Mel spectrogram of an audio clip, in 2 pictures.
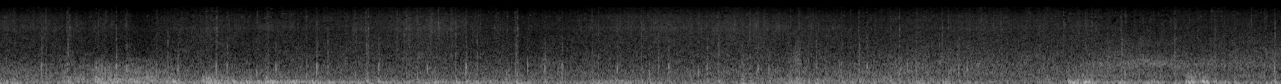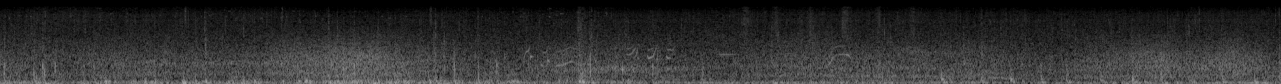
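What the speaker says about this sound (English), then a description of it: "Lightning strike." Steady heavy rain pours through a Witcher 3 storm, with rolling thunder rumbling underneath and a sharper crack of thunder near the middle, continuous and fairly loud with no voices.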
